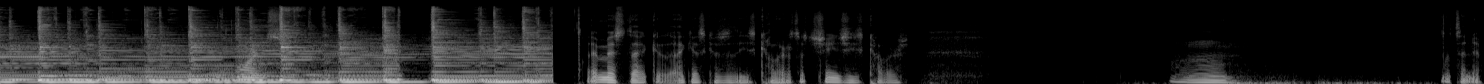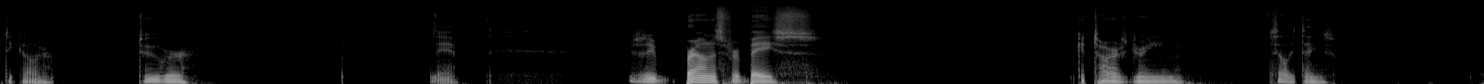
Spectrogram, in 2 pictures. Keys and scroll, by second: 5.2 space.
